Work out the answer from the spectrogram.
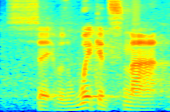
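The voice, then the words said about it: New England accent. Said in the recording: “quite the New England accent”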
